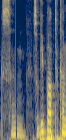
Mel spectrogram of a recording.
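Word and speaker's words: 승: So the right way to cut this English word is actually S and E-U-N-G. Do you guys see where I'm coming from? So you pronounce the S, and then you say Seung.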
